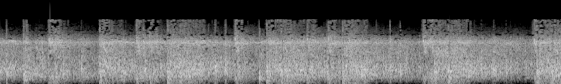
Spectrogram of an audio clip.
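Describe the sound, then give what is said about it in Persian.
Fireworks crackle and bang at a New Year celebration at the Brandenburg Gate in Berlin in sub-zero weather, in a dense, continuous barrage, with rapid overlapping pops and sharper bursts recurring about every second, loud throughout with no pause. “صدها هزار تن در دروازه معروف براندنبورگ در شهر برلین گرد هم آمدند و در هوای زیر صفر درجه با رقص و پایکوبی و آتشبازی مراسم گرمی برپا کردند.”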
